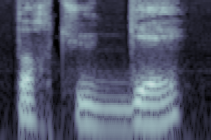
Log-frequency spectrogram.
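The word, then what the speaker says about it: portugais: The Feminine form okay masculine portug you don't pronounce the S feminine form portuges you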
